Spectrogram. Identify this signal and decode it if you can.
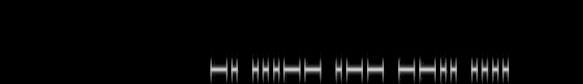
Morse code, heard as a keyed tone, about 22 wpm, 700 Hz. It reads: N3WZH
